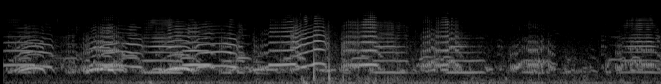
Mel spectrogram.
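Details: A flock of tundra swans at Lake Mattamuskeet on 13 January 2013 gives high, musical, yelping hoots, many birds overlapping in a steady chorus of bugling notes.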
